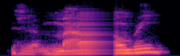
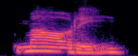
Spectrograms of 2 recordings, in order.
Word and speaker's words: Māori: in a way and very important to the Mallory is that the correct pronunciation uh Maori it is more than a Maori so yeah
